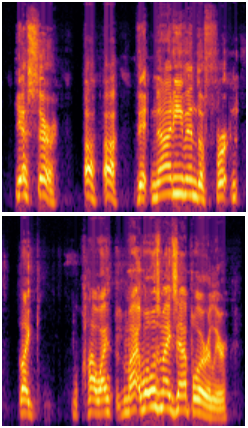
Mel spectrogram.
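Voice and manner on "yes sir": put-on frozen, scared stammer, higher, slower. Explaining freezing up, acting out someone facing a wallet demand: acting out a frightened stammer. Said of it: "And they just stand there".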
